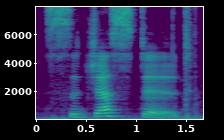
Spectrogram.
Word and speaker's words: suggested: We have suggested. So strong ED sound, right?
